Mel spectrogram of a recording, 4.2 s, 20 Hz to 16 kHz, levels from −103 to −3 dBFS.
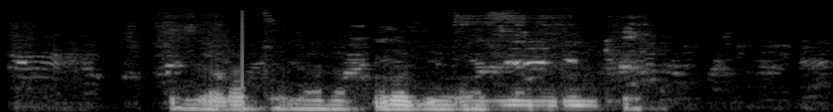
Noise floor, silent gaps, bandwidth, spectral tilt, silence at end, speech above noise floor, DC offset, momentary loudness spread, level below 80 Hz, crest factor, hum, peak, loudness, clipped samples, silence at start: -78 dBFS; none; 10.5 kHz; -9 dB/octave; 0.95 s; 39 dB; under 0.1%; 16 LU; -78 dBFS; 20 dB; none; -20 dBFS; -39 LUFS; under 0.1%; 0.1 s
